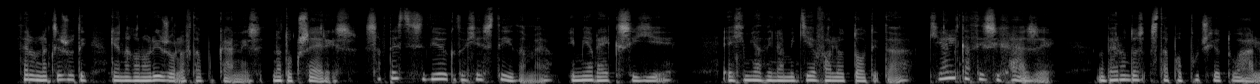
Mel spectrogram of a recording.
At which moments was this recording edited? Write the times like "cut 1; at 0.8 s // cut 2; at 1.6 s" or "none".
cut 1; at 1.1 s // cut 2; at 3.6 s // cut 3; at 5.6 s // cut 4; at 6.0 s // cut 5; at 9.2 s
